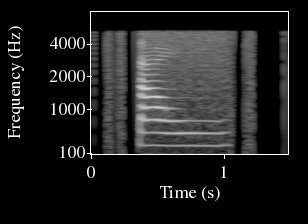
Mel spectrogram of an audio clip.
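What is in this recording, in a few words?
"dau3", Cantonese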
